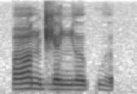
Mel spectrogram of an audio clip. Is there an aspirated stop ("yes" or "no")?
no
